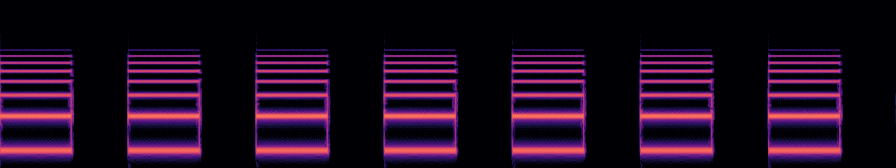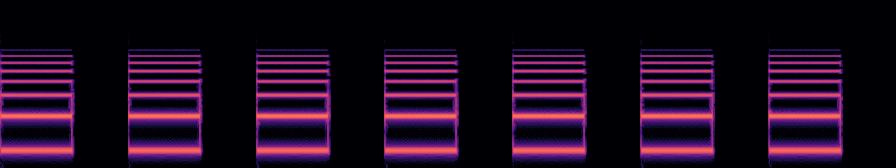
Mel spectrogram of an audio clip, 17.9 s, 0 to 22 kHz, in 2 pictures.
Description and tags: A clone of the Simplex QE90 warning tone, popular in Australian emergency systems. This one means stop what you're doing and pay attention!
Made in software with some speaker modelling for a theatre show
warning, tone, australia, evacutation, emergency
